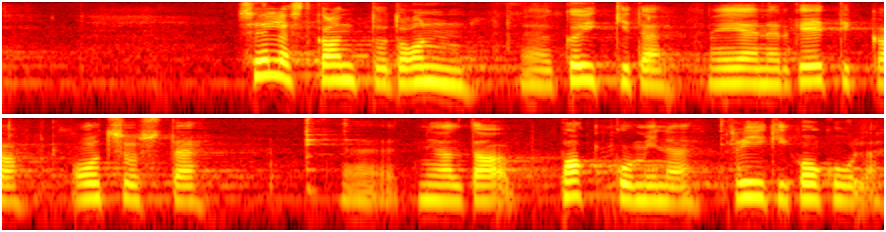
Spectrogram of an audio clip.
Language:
Estonian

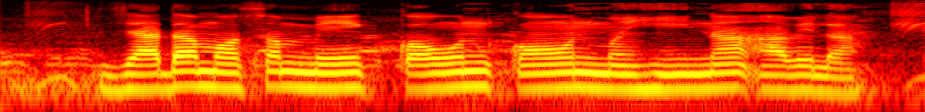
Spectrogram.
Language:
Bhojpuri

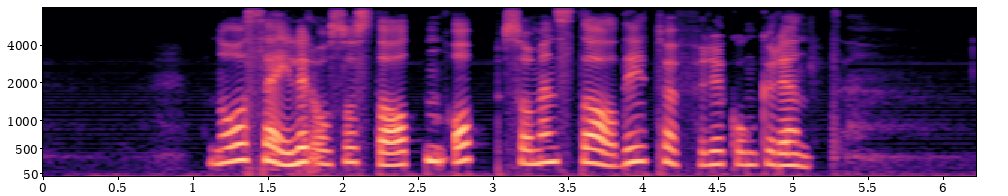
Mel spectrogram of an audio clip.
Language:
Norwegian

